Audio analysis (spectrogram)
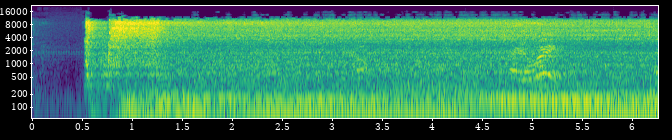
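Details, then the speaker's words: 1985 Chevrolet Corvette C4, sat about 2–2.5 years, started on a weak, heavily charged battery: it cranks briefly, catches at once and settles into a steady, even idle with no misses or knocks. A healthy start, and the owner is happy with it. "all right okay well i'm happy with that"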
